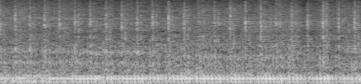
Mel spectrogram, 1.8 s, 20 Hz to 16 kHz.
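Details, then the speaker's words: Kawasaki Z650B in restoration, on carbs with only float bowls off: smooth, even idle with steady burble, now running on all four cylinders; number one pipe getting hot for the first time. "wow I think it's running okay now number one pipe is now getting hot for the first time ever"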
